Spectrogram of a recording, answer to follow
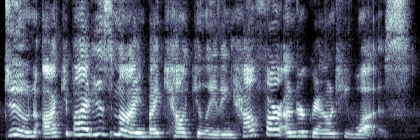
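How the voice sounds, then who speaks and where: A woman narrating a children's adventure novel as a dramatic read-aloud, with expressive, deliberate phrasing. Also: fairly high pitch. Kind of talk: dramatic storybook read-aloud for middle-grade listeners.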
